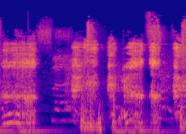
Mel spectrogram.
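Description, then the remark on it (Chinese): A person imitates the pig-like squeal someone suddenly let out while laughing at a funny story: a run of rough, nasal snorting bursts mixed with breathy laughter, loud and uneven over about two and a half seconds. “和朋友聊到一件很好笑的事情，笑着笑着突然发出一声猪叫，拱了一声。呃，我就在这里学一下，大概是”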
